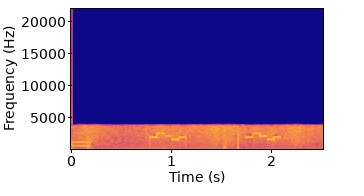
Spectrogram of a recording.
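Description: Five-tone selective call (ZVEI), heard as quick runs of five tones, tones of about 70 ms. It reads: 88968 88968
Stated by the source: Five-tone ZVEI selective call received on an SDR.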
